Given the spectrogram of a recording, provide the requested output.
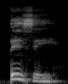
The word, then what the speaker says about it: busy: Busy. Alors celui-là, il est un petit peu particulier, ce U, on ne s'attend pas du tout à ce qu'il se prononce en « et ».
